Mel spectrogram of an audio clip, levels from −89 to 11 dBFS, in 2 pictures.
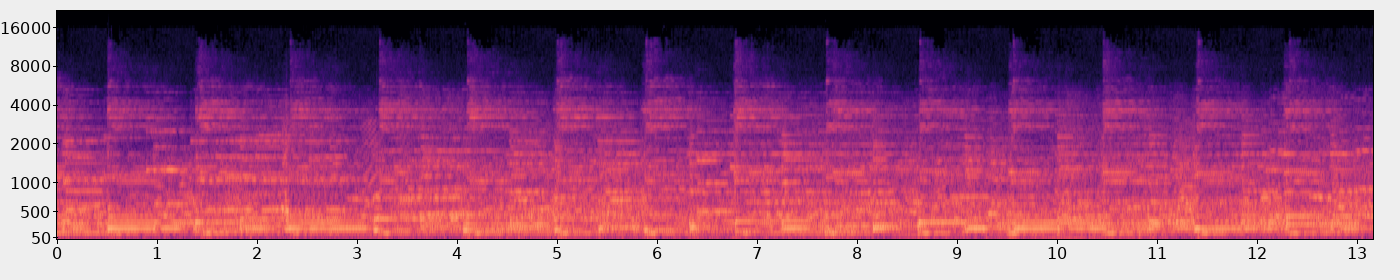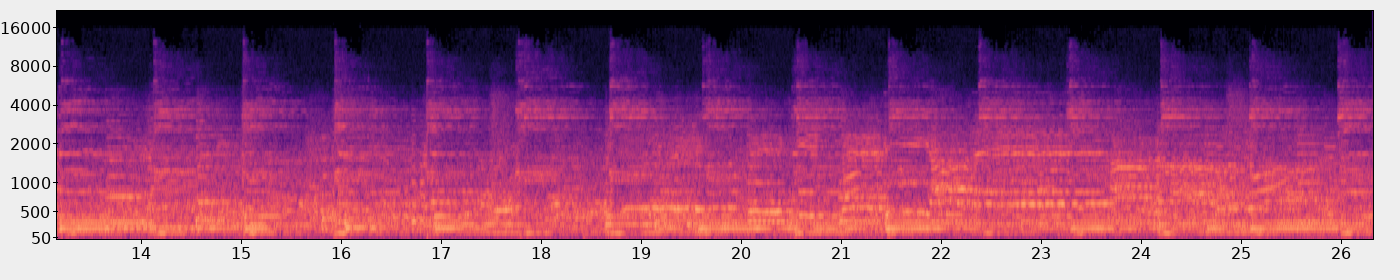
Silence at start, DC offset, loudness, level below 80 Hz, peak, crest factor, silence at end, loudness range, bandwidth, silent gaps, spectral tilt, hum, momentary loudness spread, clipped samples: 0 s; under 0.1%; -14 LUFS; -40 dBFS; 0 dBFS; 14 dB; 0 s; 2 LU; 12.5 kHz; none; -7.5 dB/octave; none; 3 LU; under 0.1%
